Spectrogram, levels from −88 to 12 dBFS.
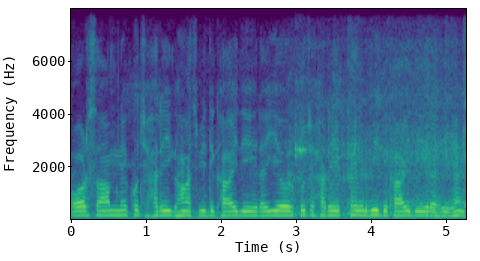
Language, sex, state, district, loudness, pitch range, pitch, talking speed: Hindi, male, Chhattisgarh, Bilaspur, -15 LUFS, 160-170 Hz, 165 Hz, 215 wpm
